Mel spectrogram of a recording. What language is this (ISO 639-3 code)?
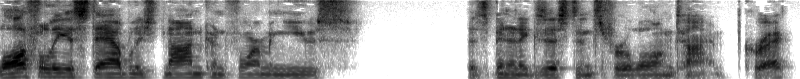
eng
